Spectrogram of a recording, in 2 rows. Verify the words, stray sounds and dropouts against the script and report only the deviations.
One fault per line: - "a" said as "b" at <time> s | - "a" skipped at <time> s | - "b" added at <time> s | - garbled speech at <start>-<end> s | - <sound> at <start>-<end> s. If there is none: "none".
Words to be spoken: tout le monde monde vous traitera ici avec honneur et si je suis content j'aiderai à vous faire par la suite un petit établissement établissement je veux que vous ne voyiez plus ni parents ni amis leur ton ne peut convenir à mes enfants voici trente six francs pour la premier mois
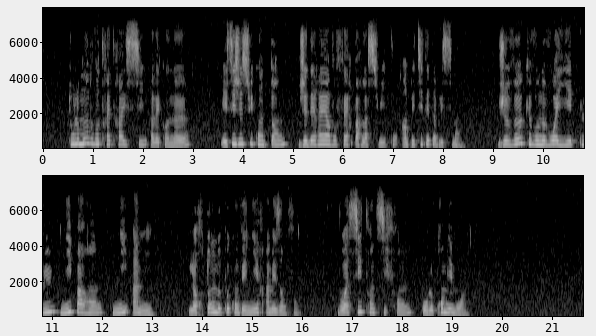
- "monde" skipped at 1.0 s
- "établissement" skipped at 8.4 s
- "la" said as "le" at 18.5 s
